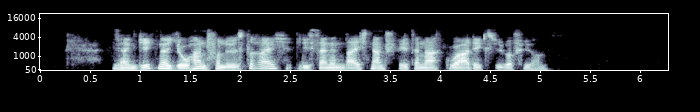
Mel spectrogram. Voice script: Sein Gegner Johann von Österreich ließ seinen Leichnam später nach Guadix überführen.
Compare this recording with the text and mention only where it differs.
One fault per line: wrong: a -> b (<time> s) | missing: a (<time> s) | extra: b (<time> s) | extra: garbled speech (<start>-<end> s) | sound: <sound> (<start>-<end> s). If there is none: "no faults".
no faults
